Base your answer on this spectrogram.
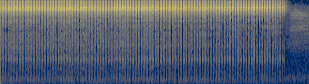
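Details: A cicada on the net window of a room gives a loud, steady, high-pitched buzzing drone that cuts off abruptly near the end.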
